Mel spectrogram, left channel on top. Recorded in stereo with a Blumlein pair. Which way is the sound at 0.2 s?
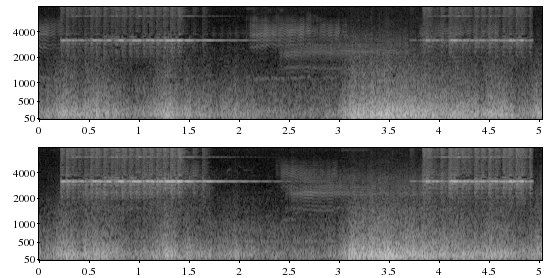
70° right.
